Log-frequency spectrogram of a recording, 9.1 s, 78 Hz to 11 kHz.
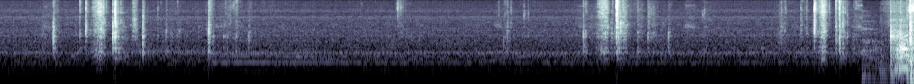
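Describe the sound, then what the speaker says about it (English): Scissors snip through quilt block fabric, trimming it to 10 inches, in short crisp bursts of cutting and rustling, some close together and others spaced out, against a very quiet background. "I'm going to trim it now to 10 inches"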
